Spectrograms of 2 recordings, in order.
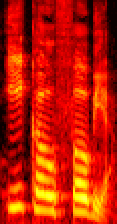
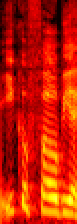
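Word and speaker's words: oikophobia: It's called ecophobia, right? Do you know that word? It's spelled O-I-K-O phobia. It comes from the Greek word ekos, which means house or home or household, right?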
